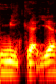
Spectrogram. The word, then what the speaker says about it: Mykaïa: Et Mikaïa, ça s'écrit M-Y-K-A-I-A, pour ceux qui voudraient savoir.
